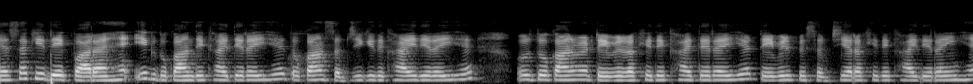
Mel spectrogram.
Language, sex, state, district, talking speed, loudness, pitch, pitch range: Hindi, female, Chhattisgarh, Kabirdham, 220 wpm, -16 LUFS, 205 Hz, 195-215 Hz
